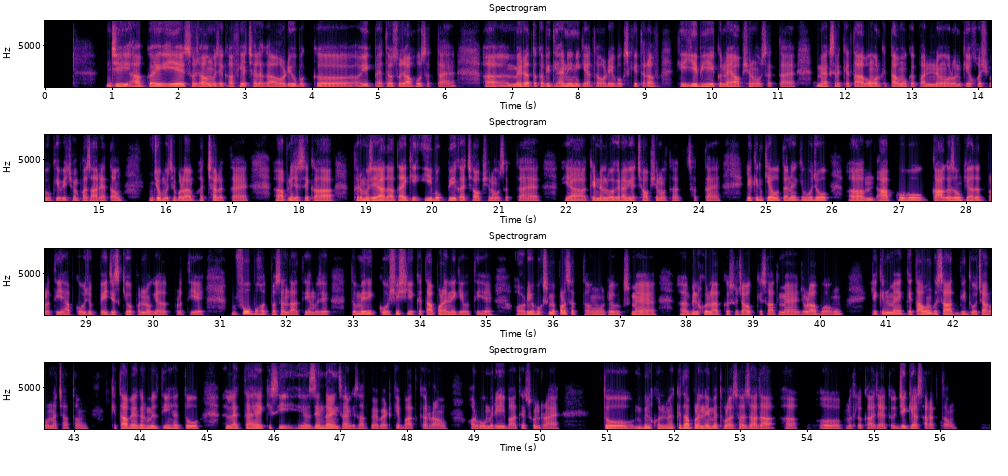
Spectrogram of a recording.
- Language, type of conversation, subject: Hindi, advice, रोज़ पढ़ने की आदत बनानी है पर समय निकालना मुश्किल होता है
- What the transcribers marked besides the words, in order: in English: "ऑडियो बुक"; in English: "ऑडियो बुक्स"; in English: "ऑप्शन"; in English: "ई-बुक"; in English: "ऑप्शन"; in English: "ऑप्शन"; in English: "पेजेज़"; in English: "ऑडियो बुक्स"; in English: "ऑडियो बुक्स"; tapping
